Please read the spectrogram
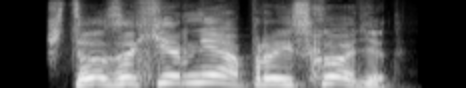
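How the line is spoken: Yelled. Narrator (Russian): заорал

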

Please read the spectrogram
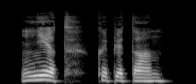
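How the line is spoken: More confident voice. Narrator (Russian): сказала более уверенным тоном

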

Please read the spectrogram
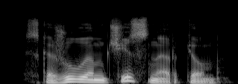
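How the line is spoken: Calm, hulking man. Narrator (Russian): спокойно ответил глыба Брауншвайгер

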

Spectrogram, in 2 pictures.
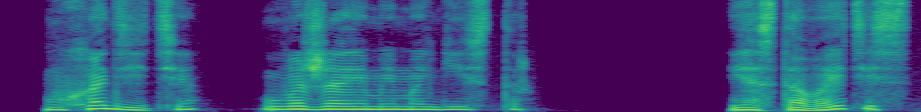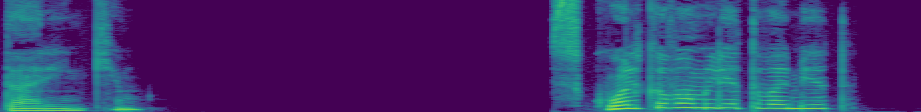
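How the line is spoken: Calm, quiet female voice. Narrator (Russian): Элина Виленовна спокойно и тихо сказала

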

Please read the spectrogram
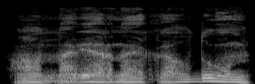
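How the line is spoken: Muttered. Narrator (Russian): пробормотал мой Керл Сигурд

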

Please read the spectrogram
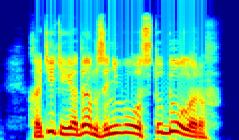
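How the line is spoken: Laughing loudly. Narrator (Russian): Билл расхохотался

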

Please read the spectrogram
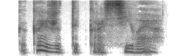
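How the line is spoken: Breathless quiet whisper. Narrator (Russian): сказанные на выдохе тихим шепотом

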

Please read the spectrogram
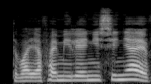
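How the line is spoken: Curt angry retort. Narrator (Russian): отрезала она сердито

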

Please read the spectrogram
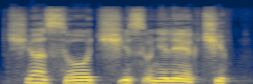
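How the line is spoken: Gloomy grumble. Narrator (Russian): проворчал мрачно

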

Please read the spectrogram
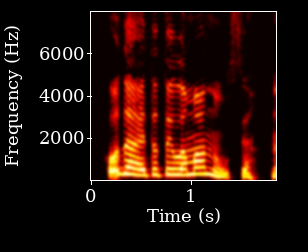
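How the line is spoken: Mocking question. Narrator (Russian): насмешливо спросил Рустам

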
